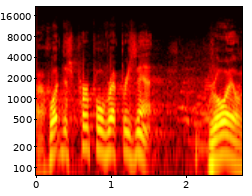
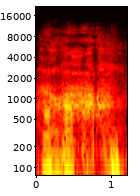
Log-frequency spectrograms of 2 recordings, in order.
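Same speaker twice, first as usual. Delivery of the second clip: mentor's wince; 12 semitones lower than usual. Retold or imitated. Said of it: "a mentor who sits back there and goes".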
